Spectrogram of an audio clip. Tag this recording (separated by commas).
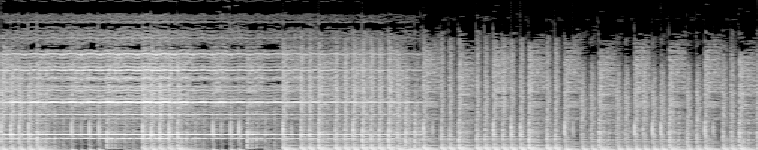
Music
